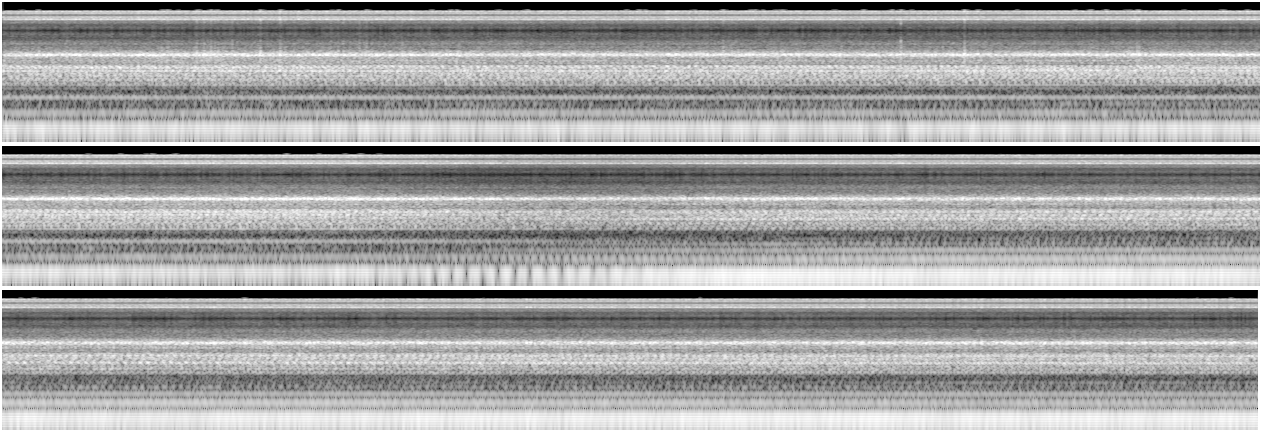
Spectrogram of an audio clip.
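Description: Light aircraft's engine and propeller droning steadily, heard inside the cockpit. About halfway through, the low hum shifts in pitch and grows slightly louder, then holds steady.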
